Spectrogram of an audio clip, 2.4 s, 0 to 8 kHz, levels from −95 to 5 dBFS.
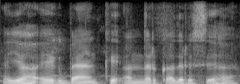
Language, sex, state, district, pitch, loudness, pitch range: Hindi, male, Jharkhand, Palamu, 115 Hz, -17 LUFS, 110-125 Hz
